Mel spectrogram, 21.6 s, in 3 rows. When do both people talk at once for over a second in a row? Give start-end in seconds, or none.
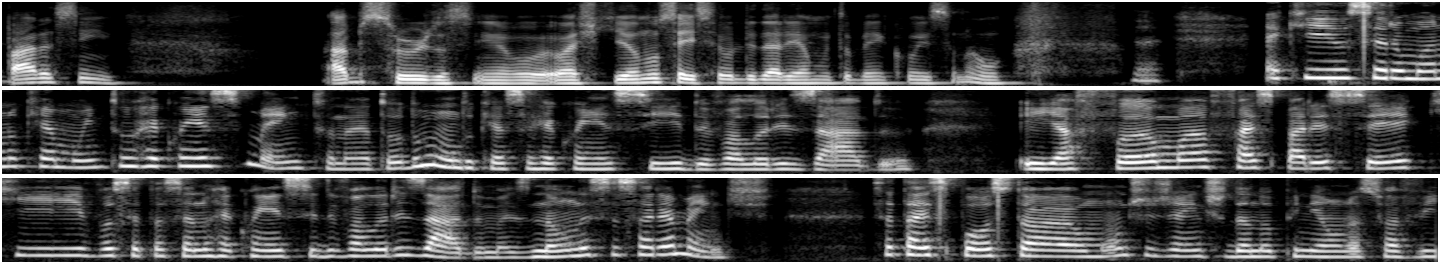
none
